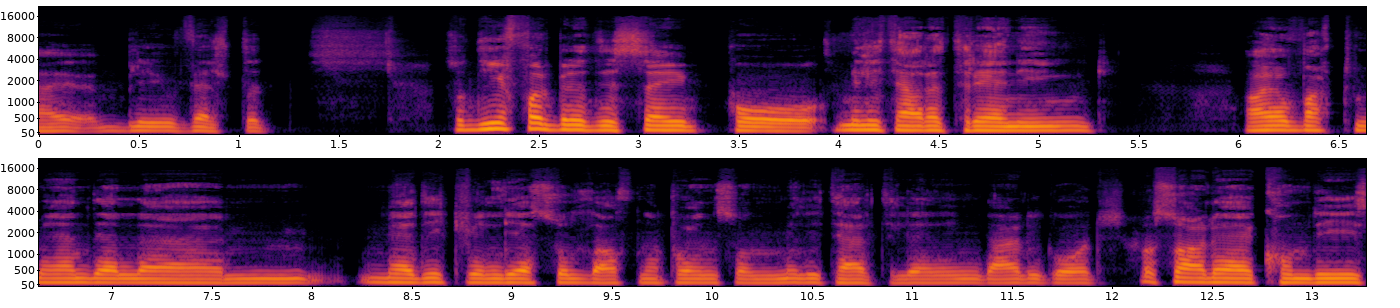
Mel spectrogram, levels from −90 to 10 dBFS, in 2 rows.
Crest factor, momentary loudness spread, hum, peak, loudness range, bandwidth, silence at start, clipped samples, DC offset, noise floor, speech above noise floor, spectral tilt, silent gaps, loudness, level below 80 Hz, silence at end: 18 dB; 10 LU; none; -2 dBFS; 5 LU; 13.5 kHz; 0 s; under 0.1%; under 0.1%; -64 dBFS; 45 dB; -7.5 dB/octave; none; -20 LUFS; -68 dBFS; 0 s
